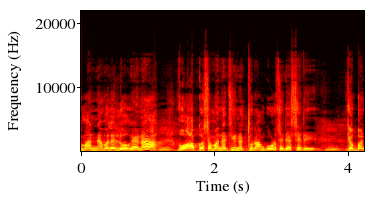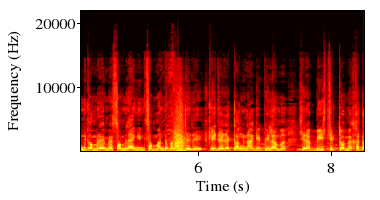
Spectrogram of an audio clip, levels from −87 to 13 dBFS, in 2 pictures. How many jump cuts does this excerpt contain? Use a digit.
1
